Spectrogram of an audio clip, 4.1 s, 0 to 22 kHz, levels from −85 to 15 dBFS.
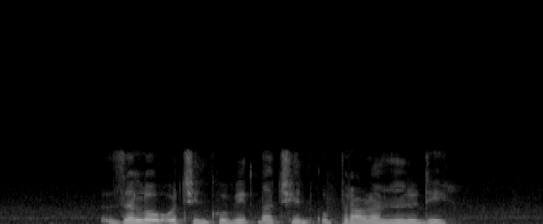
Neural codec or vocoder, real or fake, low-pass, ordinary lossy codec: none; real; 7.2 kHz; MP3, 64 kbps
